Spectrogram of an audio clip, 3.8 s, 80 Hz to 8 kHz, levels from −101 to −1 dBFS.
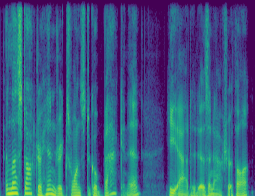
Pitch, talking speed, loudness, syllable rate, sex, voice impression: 120 Hz, 235 wpm, -20 LUFS, 5.9 syllables/s, male, masculine, adult-like, tensed, powerful, clear, fluent, slightly raspy, intellectual, wild, lively, slightly strict, slightly sharp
